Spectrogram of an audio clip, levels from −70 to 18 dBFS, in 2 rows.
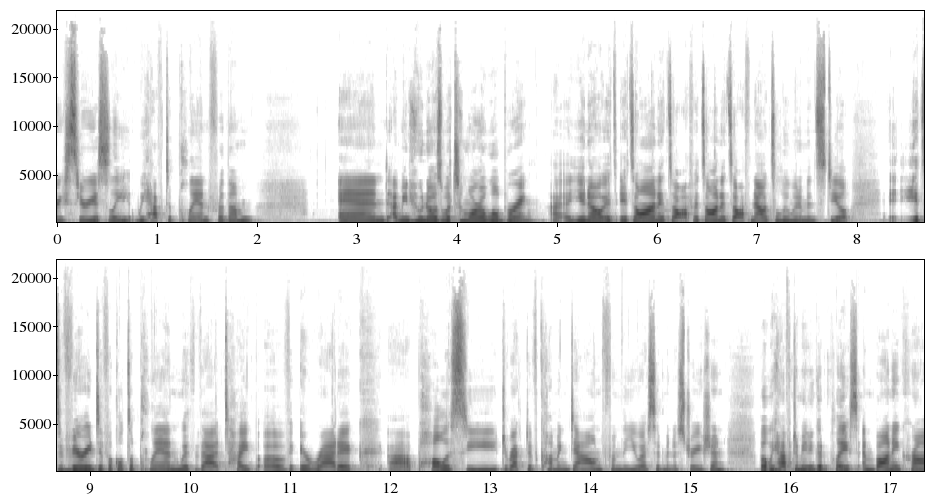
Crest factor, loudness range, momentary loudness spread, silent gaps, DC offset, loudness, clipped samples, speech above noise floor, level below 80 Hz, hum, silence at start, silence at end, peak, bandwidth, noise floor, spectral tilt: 16 dB; 5 LU; 9 LU; none; under 0.1%; -16 LUFS; under 0.1%; 27 dB; -46 dBFS; none; 0 s; 0 s; 0 dBFS; over 20 kHz; -43 dBFS; -4.5 dB/octave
